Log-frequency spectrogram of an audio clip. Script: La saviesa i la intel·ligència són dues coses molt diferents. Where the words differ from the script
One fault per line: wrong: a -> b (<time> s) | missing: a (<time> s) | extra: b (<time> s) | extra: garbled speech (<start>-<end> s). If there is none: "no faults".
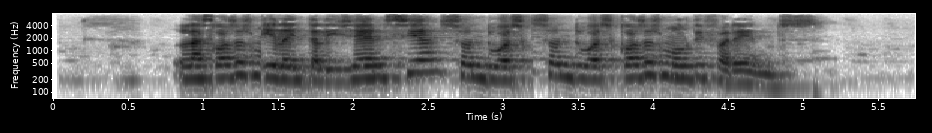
wrong: saviesa -> coses (1.1 s)
extra: són dues (3.3 s)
